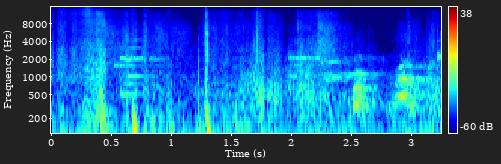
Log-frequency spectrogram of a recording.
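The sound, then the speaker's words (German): A few short, scattered dog barks, fairly quiet and spaced irregularly, with brief sharp thumps in between and no talking. “Oh nein, diese Hunde die nicht so gern mögen.”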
